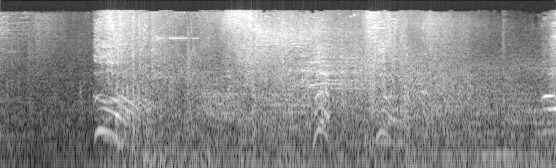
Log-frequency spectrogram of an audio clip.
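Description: A magical portal bursts open with a loud whooshing roar.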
